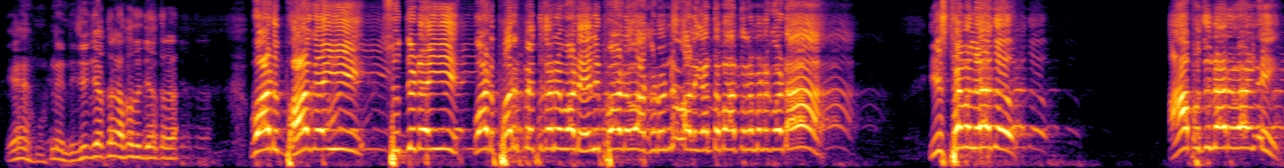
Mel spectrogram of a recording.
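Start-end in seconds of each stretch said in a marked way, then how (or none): 2.5-12.7 higher, louder, emphatic sermon voice; fervent preaching. Acted. Pastor telling the healing story to the church, fervent preaching.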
